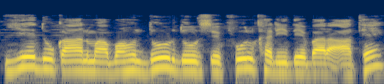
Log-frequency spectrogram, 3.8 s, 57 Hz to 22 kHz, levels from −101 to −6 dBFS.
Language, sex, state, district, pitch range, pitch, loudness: Chhattisgarhi, male, Chhattisgarh, Rajnandgaon, 140-170 Hz, 150 Hz, -13 LUFS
